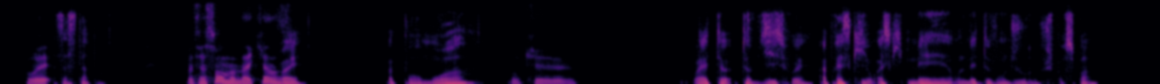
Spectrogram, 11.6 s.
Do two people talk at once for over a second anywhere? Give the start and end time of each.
none

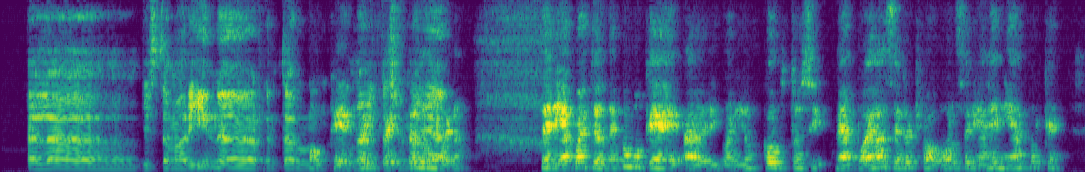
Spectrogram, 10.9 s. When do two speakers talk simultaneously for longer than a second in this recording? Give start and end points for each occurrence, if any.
3.1-4.4

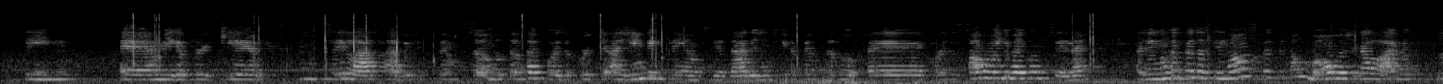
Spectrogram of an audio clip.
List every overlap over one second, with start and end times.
none

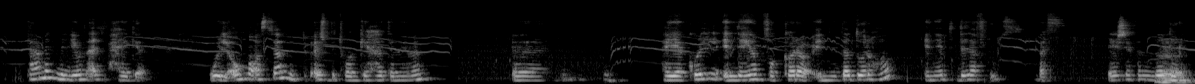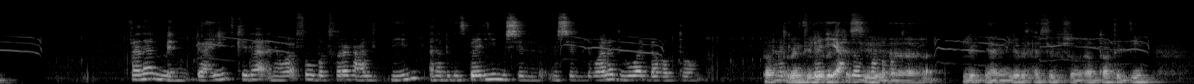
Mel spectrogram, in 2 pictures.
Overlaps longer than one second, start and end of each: 19.7-21.3

